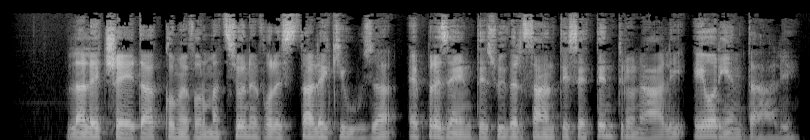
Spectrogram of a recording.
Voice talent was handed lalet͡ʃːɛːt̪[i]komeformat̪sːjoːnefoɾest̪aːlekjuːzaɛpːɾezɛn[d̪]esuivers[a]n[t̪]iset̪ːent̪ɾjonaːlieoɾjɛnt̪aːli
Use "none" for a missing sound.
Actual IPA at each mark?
a, t̪, a, t̪

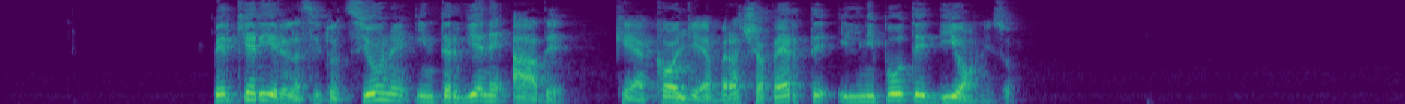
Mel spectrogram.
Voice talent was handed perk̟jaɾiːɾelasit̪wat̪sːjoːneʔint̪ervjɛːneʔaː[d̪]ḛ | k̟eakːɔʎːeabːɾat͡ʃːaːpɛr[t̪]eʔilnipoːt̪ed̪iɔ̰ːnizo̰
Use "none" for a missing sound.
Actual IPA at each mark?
d̪, t̪

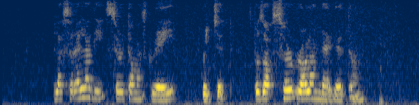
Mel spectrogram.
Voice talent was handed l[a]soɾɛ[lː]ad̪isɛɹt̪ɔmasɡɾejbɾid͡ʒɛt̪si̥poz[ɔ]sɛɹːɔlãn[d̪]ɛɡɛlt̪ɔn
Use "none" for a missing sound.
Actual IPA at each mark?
a, lː, ɔ, d̪

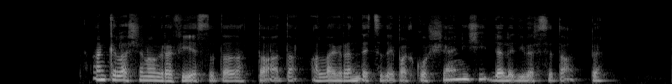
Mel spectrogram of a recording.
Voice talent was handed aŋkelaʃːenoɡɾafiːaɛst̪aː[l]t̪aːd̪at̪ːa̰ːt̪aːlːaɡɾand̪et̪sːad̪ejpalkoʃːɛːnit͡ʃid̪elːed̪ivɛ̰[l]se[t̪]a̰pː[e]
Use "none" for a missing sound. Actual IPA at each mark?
none, r, t̪, e

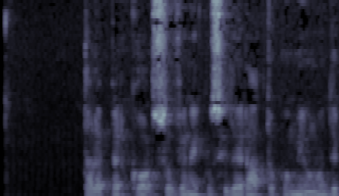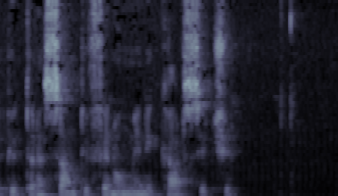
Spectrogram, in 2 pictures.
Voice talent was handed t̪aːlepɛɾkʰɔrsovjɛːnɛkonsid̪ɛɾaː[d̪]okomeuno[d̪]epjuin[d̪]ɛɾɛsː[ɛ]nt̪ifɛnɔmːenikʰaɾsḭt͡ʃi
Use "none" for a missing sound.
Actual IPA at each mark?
t̪, d̪, t̪, a

